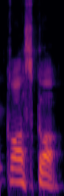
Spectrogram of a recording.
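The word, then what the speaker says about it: Casca: और जो पहला वाला हमारे पास है इसकी प्रोनाउंसिएशन है कासियस, और जो हमारे पास यहाँ पे है उसकी प्रोनाउंसिएशन है कास्का।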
